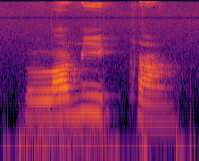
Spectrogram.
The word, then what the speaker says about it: l'amica: E automaticamente eu leio a palavra como se fosse uma só.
